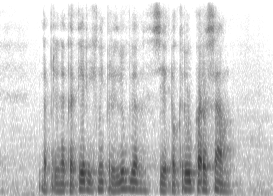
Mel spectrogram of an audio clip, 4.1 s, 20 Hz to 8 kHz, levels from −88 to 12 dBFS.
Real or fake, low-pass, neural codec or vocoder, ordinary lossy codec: fake; none; codec, 16 kHz, 4 kbps, FreqCodec, smaller model; none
